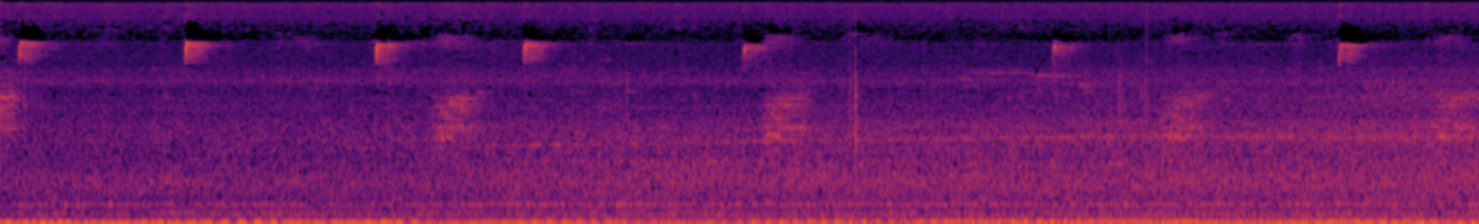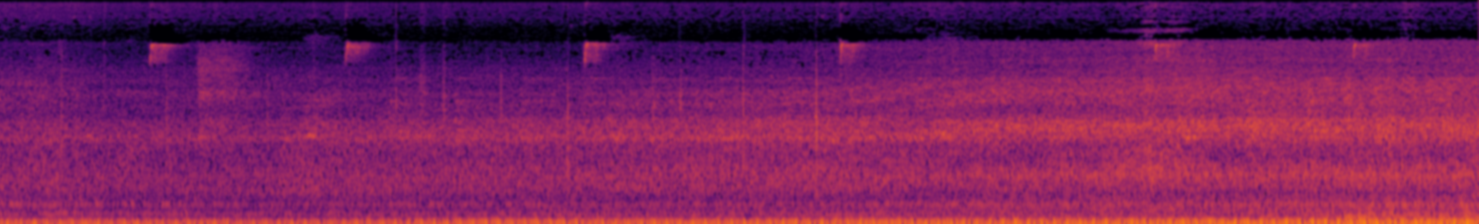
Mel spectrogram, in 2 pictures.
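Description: Approaching diesel freight train: a low rumble with a steady engine drone that grows steadily louder. Short high chirps, likely from birds or insects, repeat every second or two.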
